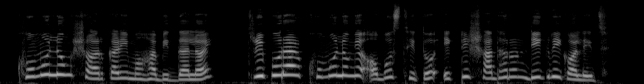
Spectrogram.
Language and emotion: Bengali, neutral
